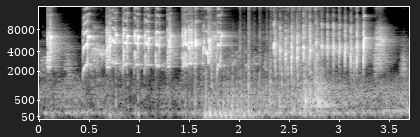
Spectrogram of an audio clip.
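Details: Pet lovebirds in a competitive moment, giving dense runs of shrill, high chirps in rapid bursts, with a short pause, then a fast repeated chattering series toward the end.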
